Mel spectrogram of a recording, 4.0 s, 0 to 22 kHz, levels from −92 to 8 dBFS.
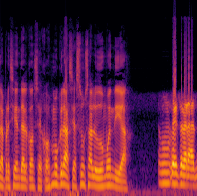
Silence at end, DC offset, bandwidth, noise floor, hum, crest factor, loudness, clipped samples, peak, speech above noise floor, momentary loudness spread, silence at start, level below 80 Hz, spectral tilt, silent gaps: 0 s; under 0.1%; 13 kHz; -49 dBFS; none; 14 dB; -15 LUFS; 0.1%; 0 dBFS; 35 dB; 11 LU; 0 s; -44 dBFS; -5.5 dB/octave; none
